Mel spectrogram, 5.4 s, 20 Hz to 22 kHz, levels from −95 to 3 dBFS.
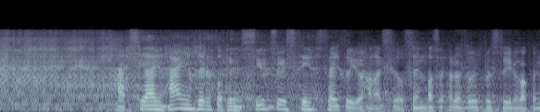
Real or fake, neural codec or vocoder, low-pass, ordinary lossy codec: fake; codec, 16 kHz, 1 kbps, FunCodec, trained on Chinese and English, 50 frames a second; 7.2 kHz; none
